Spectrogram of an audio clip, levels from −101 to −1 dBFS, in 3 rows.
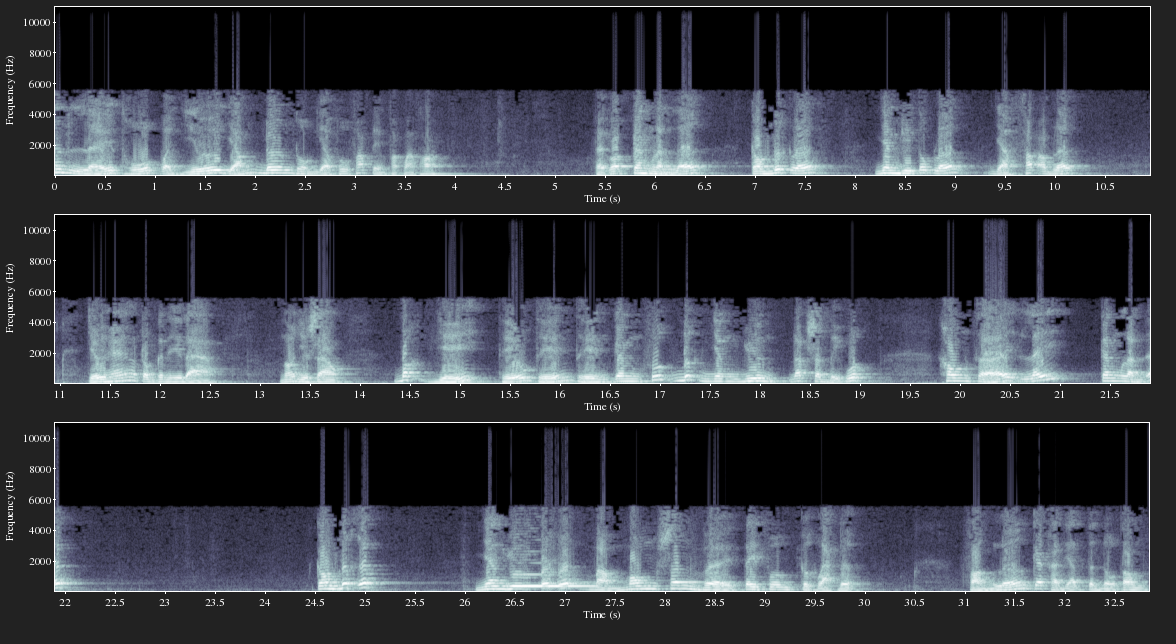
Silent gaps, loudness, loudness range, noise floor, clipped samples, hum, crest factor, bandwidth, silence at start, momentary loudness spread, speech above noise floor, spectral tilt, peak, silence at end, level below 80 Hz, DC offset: none; -9 LUFS; 6 LU; -49 dBFS; 0.2%; none; 10 dB; 5.8 kHz; 0 s; 9 LU; 41 dB; -10 dB/octave; 0 dBFS; 0 s; -38 dBFS; under 0.1%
